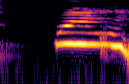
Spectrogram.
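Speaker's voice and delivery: very high trilled ring; imitated phone ring. Caller waiting for voicemail, high imitated ring. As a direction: mimic a telephone ringing, high. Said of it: "it goes, it goes".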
